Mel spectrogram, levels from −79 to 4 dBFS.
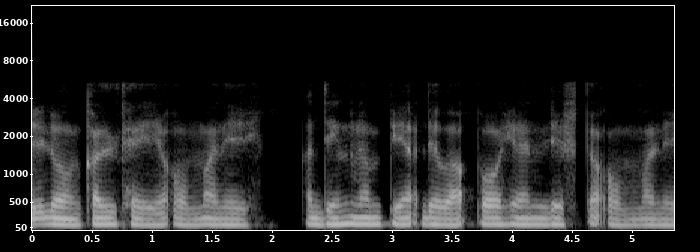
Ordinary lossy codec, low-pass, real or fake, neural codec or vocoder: none; 5.4 kHz; fake; autoencoder, 48 kHz, 32 numbers a frame, DAC-VAE, trained on Japanese speech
